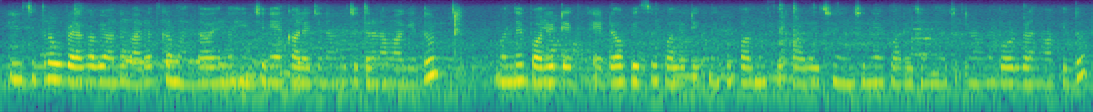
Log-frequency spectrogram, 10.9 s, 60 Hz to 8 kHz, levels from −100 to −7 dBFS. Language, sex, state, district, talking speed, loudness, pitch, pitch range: Kannada, female, Karnataka, Belgaum, 125 wpm, -18 LUFS, 220 Hz, 210-225 Hz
